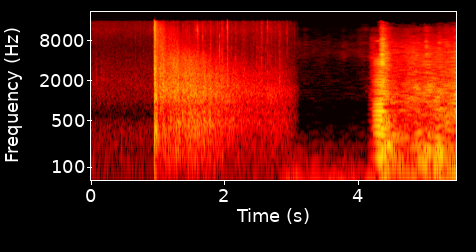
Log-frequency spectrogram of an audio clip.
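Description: A gunshot cracks and a bullet smacks into meat.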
